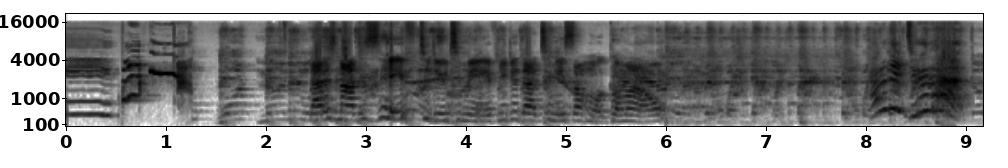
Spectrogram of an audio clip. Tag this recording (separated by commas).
Music, Speech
